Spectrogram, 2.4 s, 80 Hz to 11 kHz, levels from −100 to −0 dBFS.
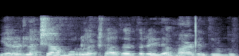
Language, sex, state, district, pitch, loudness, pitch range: Kannada, male, Karnataka, Shimoga, 215 Hz, -16 LUFS, 195-225 Hz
